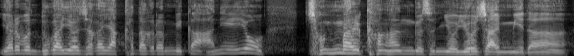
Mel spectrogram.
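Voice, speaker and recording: A middle-aged male pastor preaching a lively sermon and leading the congregation in call-and-response. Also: fairly high pitch, moderate pace, clean tone. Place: church sanctuary. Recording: long hall reverb.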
